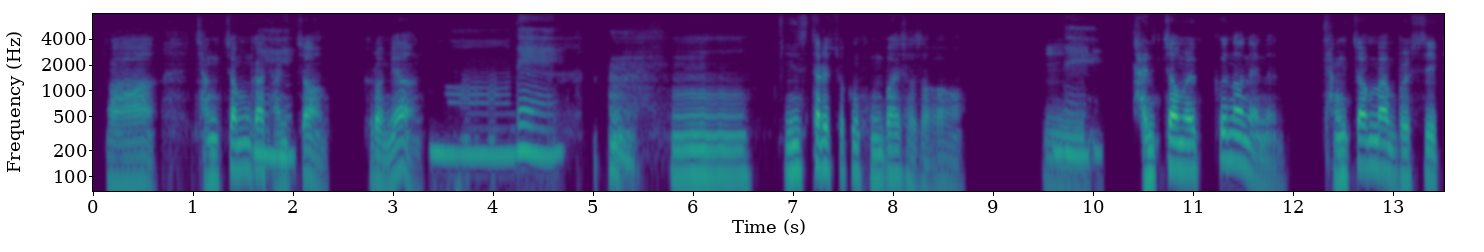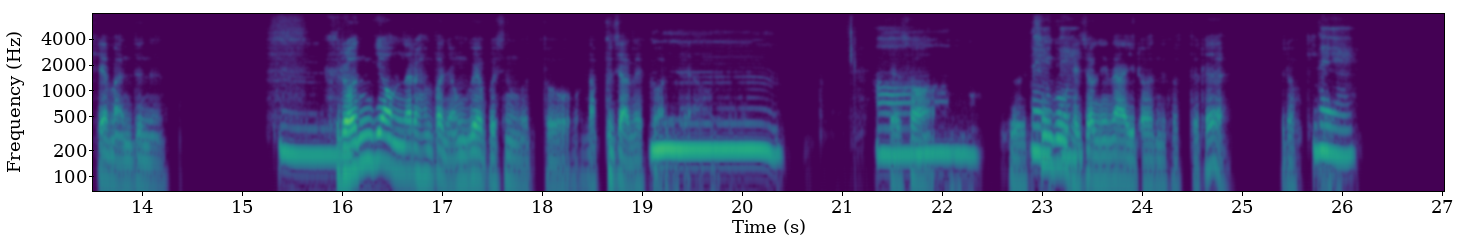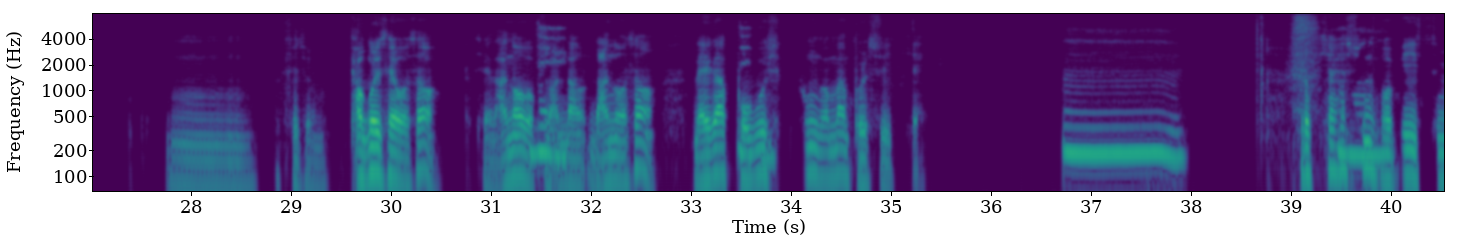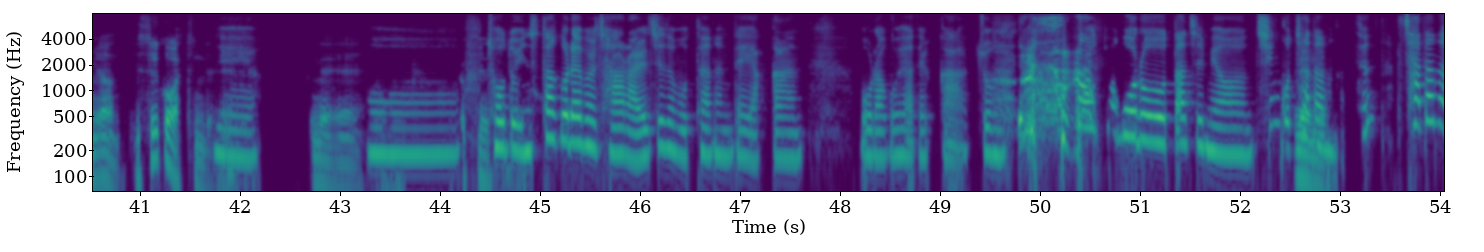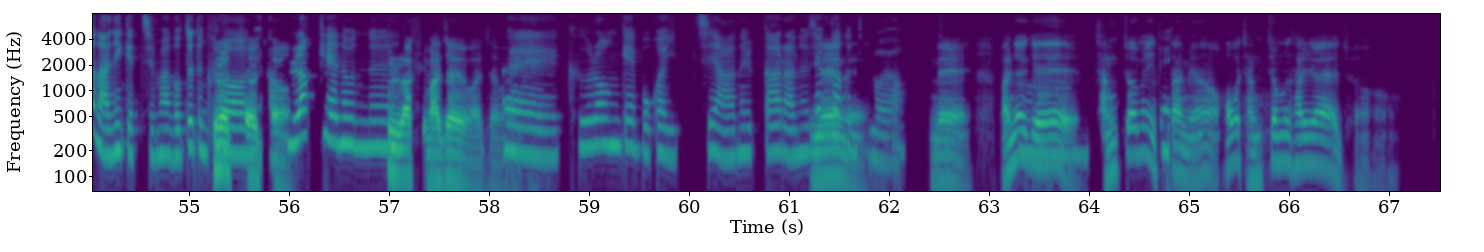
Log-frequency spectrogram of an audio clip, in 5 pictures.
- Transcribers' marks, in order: other background noise; throat clearing; lip smack; other noise; cough; in English: "블락"; in English: "블락"; tapping
- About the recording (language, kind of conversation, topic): Korean, advice, 주변과 비교하다가 삶의 의미가 흔들릴 때, 어떤 생각이 드시나요?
